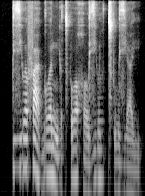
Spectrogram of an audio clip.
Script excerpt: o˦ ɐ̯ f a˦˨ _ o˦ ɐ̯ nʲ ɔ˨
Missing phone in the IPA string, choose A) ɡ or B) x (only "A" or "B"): A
